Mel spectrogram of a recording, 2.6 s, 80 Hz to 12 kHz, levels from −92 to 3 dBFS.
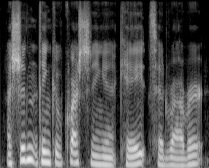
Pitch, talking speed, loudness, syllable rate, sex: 170 Hz, 205 wpm, -16 LUFS, 5.0 syllables/s, female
